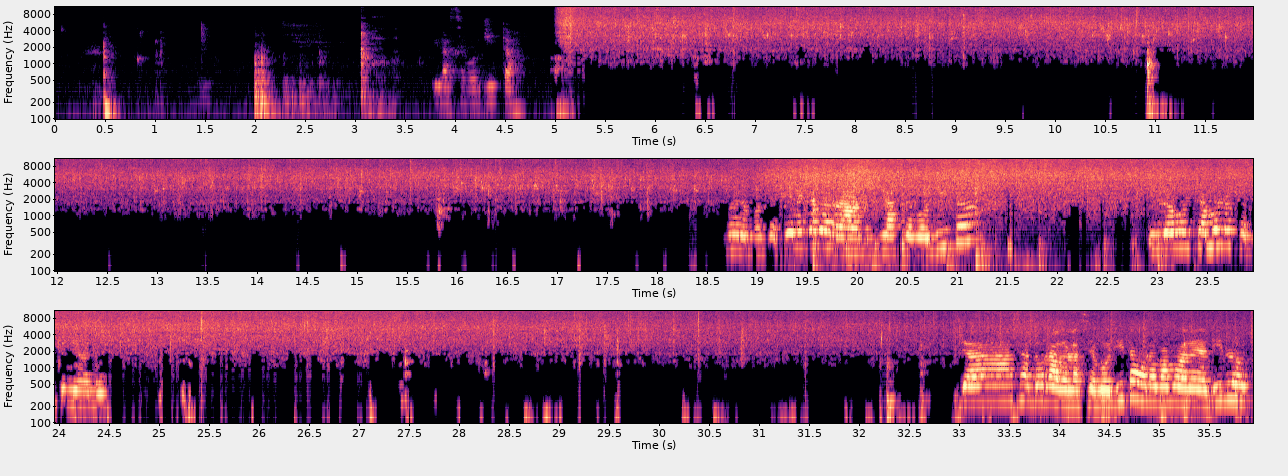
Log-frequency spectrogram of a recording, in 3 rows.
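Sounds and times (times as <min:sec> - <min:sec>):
onion sizzling in a frying pan: 0:05.0 - 0:35.9
spatula scraping and knocking pan: 0:19.3 - 0:23.6, 0:33.7 - 0:35.9.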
